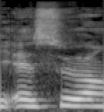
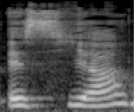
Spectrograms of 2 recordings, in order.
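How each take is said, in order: First: "S E A" spelt out with French letter sounds; French letter names. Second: "S I A" spelt out with English letter sounds; English letter names. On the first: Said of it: "ça s'écrit S E A en français". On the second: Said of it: "là ça s'écrit S E A en français". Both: Shown as a demonstration.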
